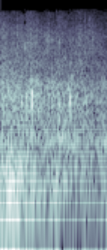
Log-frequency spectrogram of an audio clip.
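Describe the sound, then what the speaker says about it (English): Brief burst of audience applause at a Blizzcon StarCraft match, dense clapping from a crowd heard at moderate distance, steady for about a second. "give a big round of applause to both players"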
